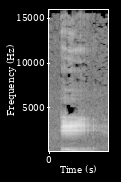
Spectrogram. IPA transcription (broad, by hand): i:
